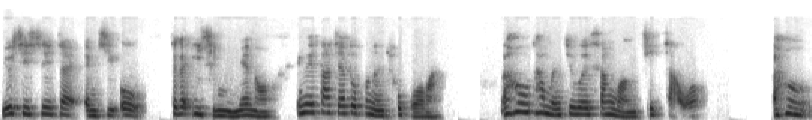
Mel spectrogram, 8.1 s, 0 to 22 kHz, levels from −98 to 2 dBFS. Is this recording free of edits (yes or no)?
yes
